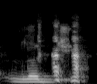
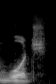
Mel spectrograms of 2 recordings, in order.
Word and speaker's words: Łódź: Łódź, right, is spelled L-O-D-Z. – Yeah. Ludge. – And trust me, when we were over there in Poland, the amount of times everyone butchered that name, but you pronounce it Wudge.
